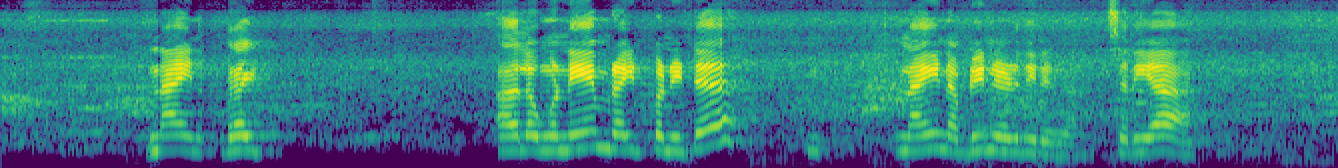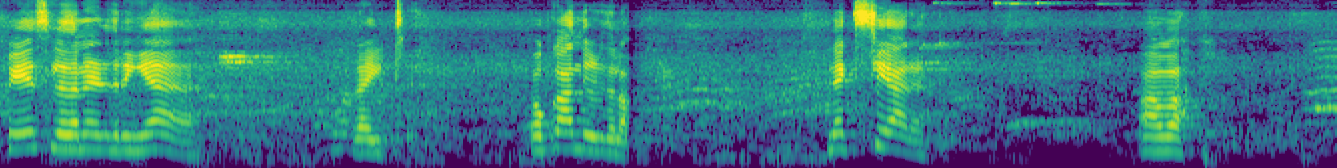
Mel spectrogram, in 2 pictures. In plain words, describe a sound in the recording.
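A young girl talks loudly and with animation close by.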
